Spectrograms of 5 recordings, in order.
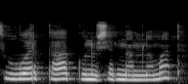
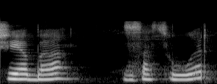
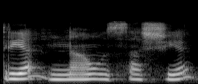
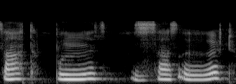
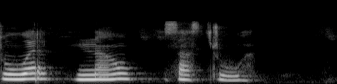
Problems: none marked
